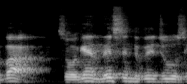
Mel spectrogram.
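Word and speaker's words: ו: When this person took Hebrew, the wa was wa, but in today, more recent Hebrew grammars, it's the va.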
